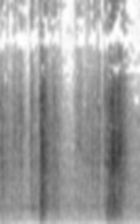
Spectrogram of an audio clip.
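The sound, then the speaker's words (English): Aluminum foil being peeled off a roll gives two short, crisp crinkling rustles, separated by about a second, fairly faint with no voices. “So here's what I'm going to do. Let me peel off a piece of aluminum foil.”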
